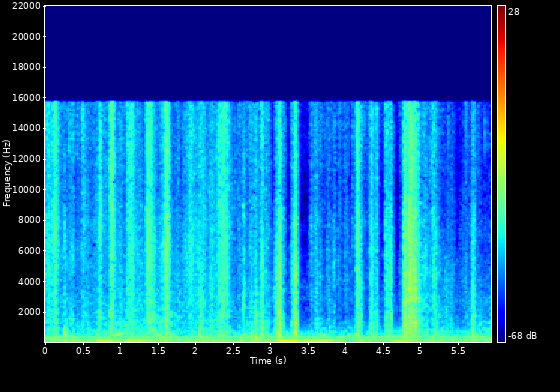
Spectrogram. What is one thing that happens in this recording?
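A plastic bag crinkles and rustles as it is shaken out.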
